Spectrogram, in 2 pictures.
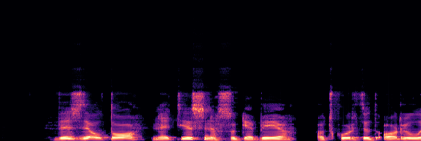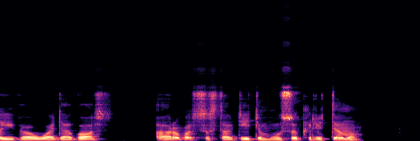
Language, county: Lithuanian, Kaunas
